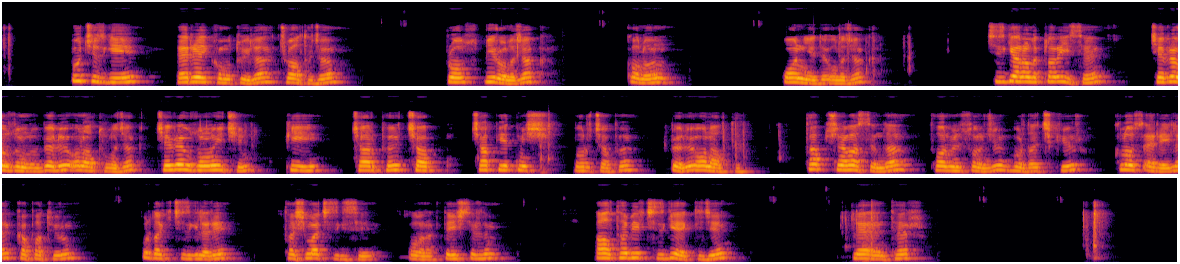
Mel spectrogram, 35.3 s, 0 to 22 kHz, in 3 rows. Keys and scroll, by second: 5.1 1, 8.3 1, 8.6 7, 8.9 Tab, 13.7-14.1 typing, 15.2 typing, 16.4-17.0 typing, 18.4-19.0 typing, 19.4 Tab, 27.9 Escape, 31.9 1, 32.0 Return, 34.2 space.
